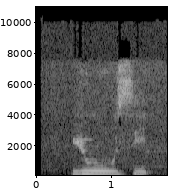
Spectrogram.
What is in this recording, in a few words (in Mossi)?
"yuusi", moore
